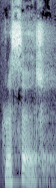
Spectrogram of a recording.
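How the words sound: It is said with a British accent. "All those words I pronounce them in British English"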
